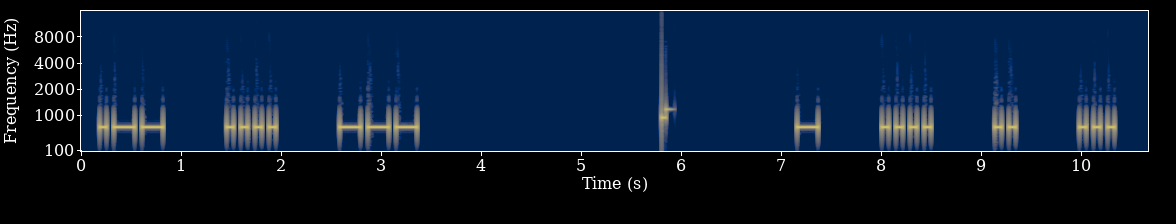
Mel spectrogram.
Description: Morse code, heard as a keyed tone, about 17 wpm, spaced as for 10 wpm, 700 Hz. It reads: WHO THIS
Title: 3x Character Spacing - Top 200 Words - 17wpm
